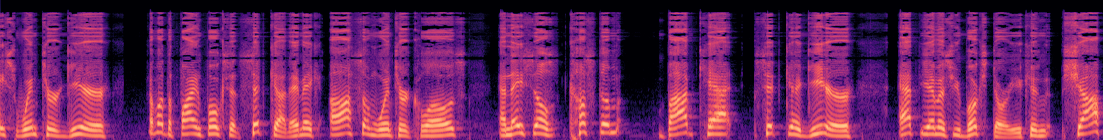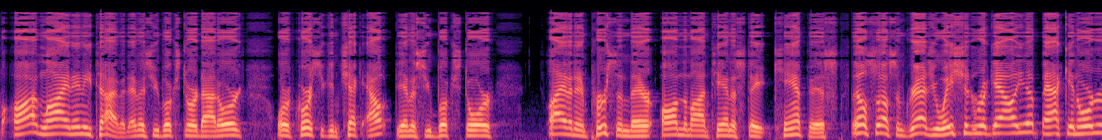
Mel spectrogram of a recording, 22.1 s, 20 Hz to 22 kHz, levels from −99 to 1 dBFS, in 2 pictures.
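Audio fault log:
Throughout, imaging from sample-and-hold upsampling: the speech sounds like it came from a low rate, likely around 8 kHz, and was brought up to 44.1 kHz just by repeating each sample with no smoothing. That leaves mirrored copies of the spectrum, the first filling roughly 4 to 8 kHz at about 16 dB below the signal. You hear it as a bright, metallic fizz that rises and falls with the talking, with its pitch movement running opposite to the voice's.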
